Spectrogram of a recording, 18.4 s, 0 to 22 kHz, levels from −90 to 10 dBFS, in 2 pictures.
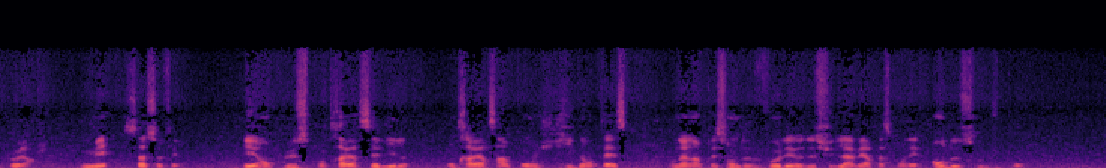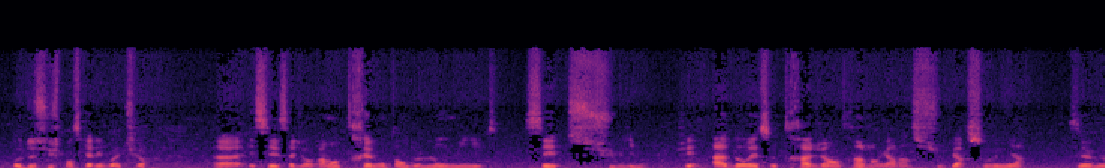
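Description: Noise suppressor artifacts run through the whole of this speech recording. The suppressor pulls the room noise down by about 21 dB in the bands it judges to be steady noise, frame by frame. That noise sits only about 9 dB below the voice, so the background drops away in the pauses and swells back under speech. Speech cut by the noise suppressor occurs in six stretches: 0.0 to 1.5 s, 2.03 to 5.16 s, 5.57 to 8.55 s, 9.32 to 10.46 s, 10.98 to 17.77 s and 18.14 to 18.39 s. Within each stretch the suppressor mistakes quiet parts of the speech for noise and lowers them by up to about 21 dB, or about 16 to 19 dB in the shorter spans. Softer sounds and word endings come out swallowed or faint, adding up to about 0.7 to 2 seconds in the early spans and around four seconds in the longest.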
